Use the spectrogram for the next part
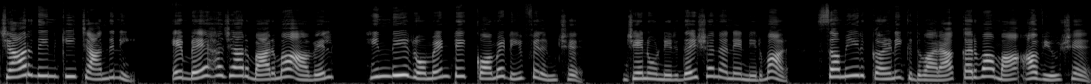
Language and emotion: Gujarati, neutral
